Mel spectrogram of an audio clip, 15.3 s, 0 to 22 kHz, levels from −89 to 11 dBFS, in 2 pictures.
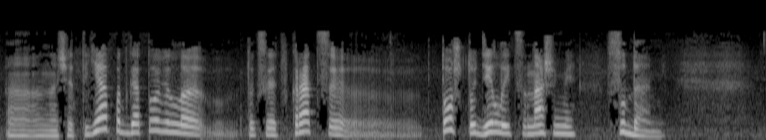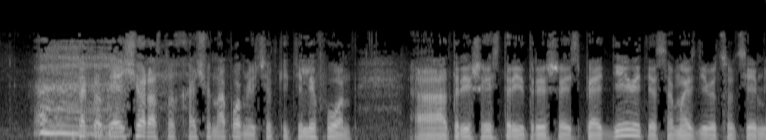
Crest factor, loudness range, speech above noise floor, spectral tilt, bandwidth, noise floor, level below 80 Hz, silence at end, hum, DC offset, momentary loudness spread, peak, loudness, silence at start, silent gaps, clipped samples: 22 dB; 3 LU; 27 dB; -5 dB/octave; 8.8 kHz; -52 dBFS; -54 dBFS; 0 s; none; under 0.1%; 15 LU; -4 dBFS; -25 LUFS; 0.05 s; none; under 0.1%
